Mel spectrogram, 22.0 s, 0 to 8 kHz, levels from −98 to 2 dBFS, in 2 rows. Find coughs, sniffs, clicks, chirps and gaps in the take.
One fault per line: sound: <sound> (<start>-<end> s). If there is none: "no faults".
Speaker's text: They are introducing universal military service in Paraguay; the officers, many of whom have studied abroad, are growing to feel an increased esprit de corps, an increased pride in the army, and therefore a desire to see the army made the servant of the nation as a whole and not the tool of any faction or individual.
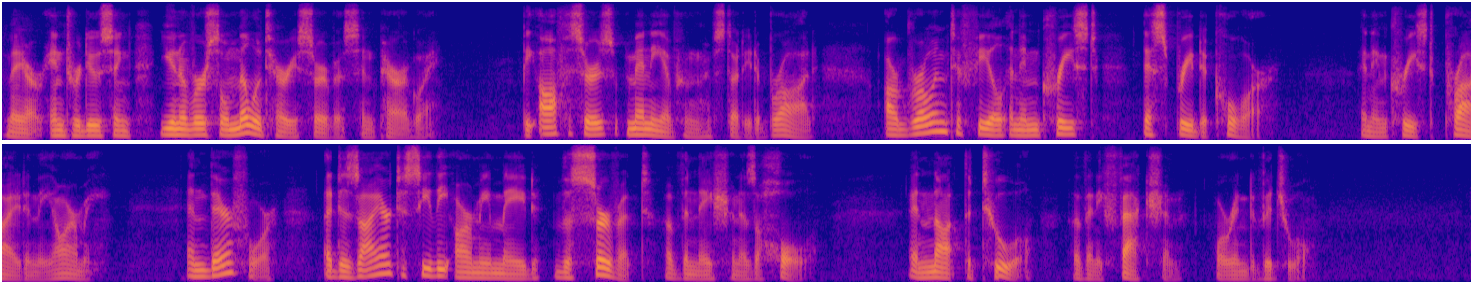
no faults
